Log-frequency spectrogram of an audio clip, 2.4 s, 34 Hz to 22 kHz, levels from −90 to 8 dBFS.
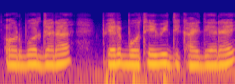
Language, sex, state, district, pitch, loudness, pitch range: Hindi, male, Arunachal Pradesh, Longding, 160 Hz, -14 LUFS, 155-170 Hz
